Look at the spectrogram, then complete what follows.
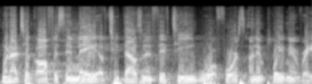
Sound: none

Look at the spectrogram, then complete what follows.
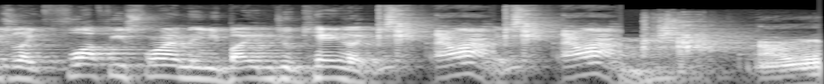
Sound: imitates cracking

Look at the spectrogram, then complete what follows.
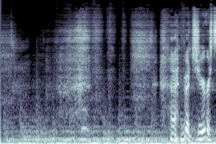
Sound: nervous laughter

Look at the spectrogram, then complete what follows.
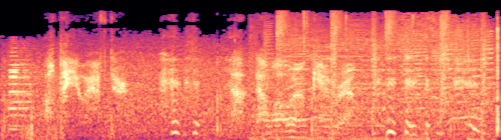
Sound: whispering; laughter

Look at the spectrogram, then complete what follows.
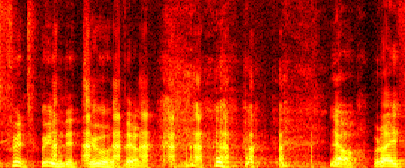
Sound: both laughing

